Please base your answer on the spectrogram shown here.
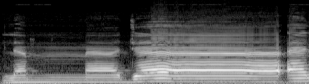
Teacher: نغن الميم المشددة بمقدار 2 حركات. كلمة جاءني، كلمة جاءني فيها مد متصل ومد بمقدار 4 حركات.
